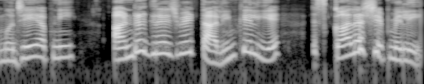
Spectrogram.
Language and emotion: Urdu, happy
